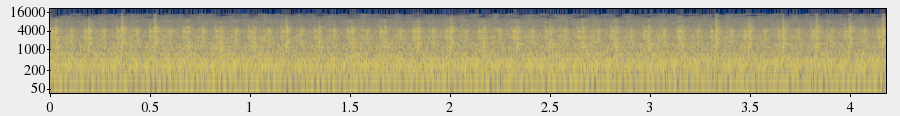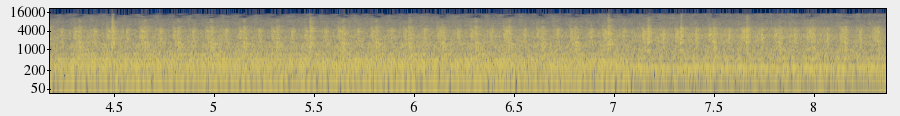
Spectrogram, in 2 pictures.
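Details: Jeep 4.0 petrol engine running: sharp, regular ticking knock, about three a second, caused by a broken piston.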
